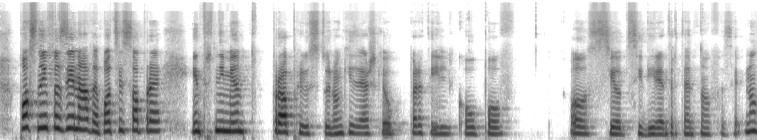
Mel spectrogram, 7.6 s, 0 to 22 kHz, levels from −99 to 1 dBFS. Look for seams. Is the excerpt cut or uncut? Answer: uncut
